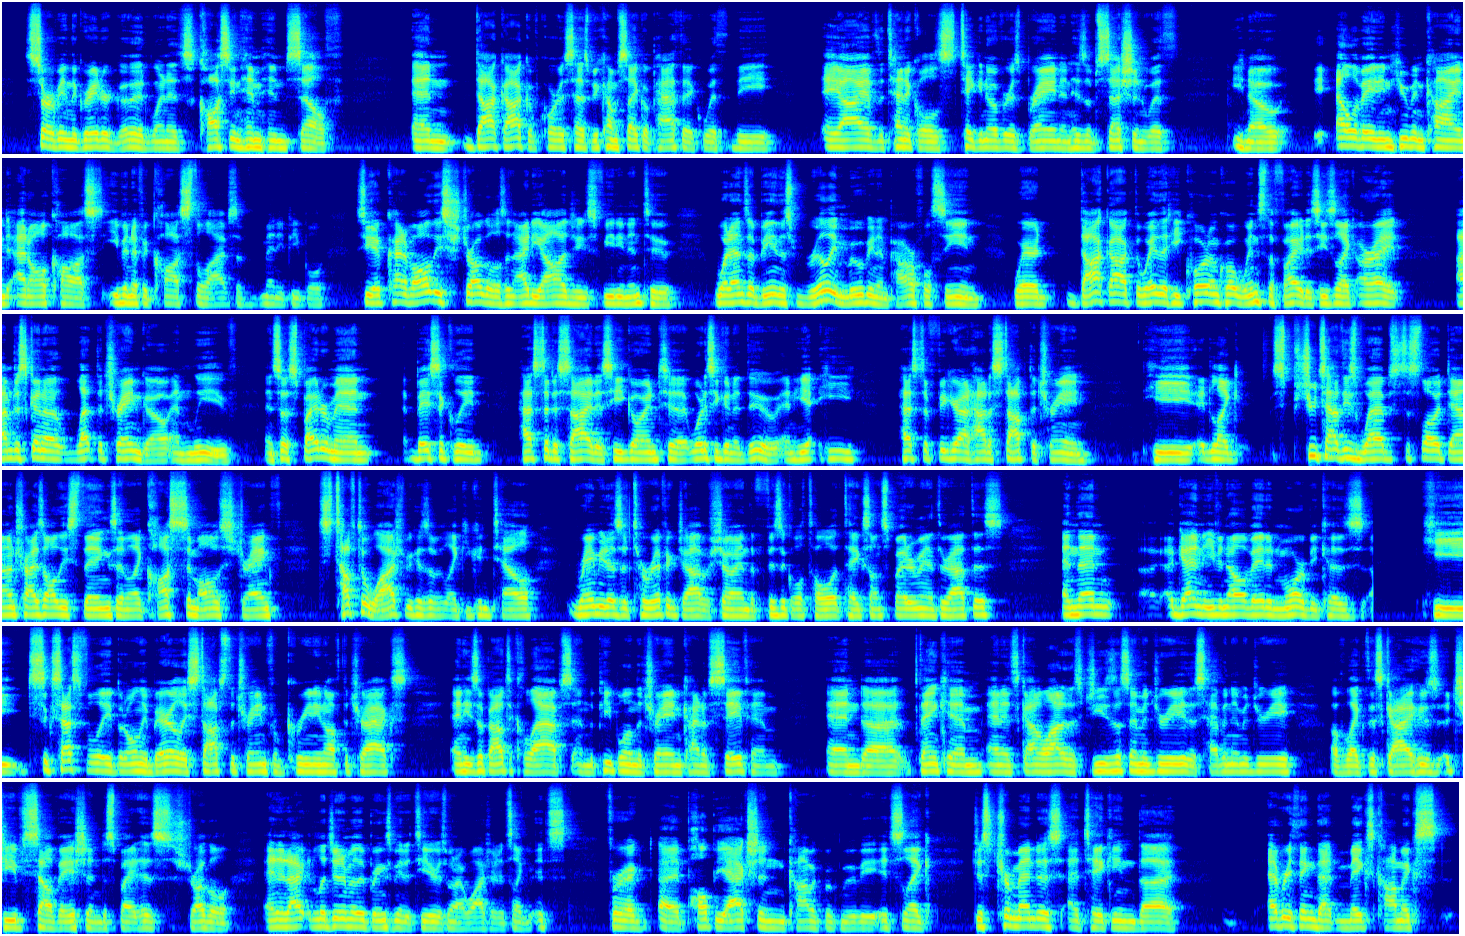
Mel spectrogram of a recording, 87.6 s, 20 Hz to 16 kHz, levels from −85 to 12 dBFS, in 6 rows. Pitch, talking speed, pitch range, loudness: 130 Hz, 185 wpm, 120-140 Hz, -24 LUFS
